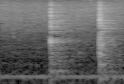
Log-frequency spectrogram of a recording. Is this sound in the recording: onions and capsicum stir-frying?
yes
